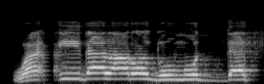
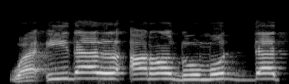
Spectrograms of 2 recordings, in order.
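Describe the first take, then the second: First: The glottal stop is dropped, giving 'lardu'. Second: The glottal stop before 'ardu' is pronounced. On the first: This is the reading of the reciter who uses naql. "Dan Wars" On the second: This is the reading shared by two reciters. "Keduanya sama"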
